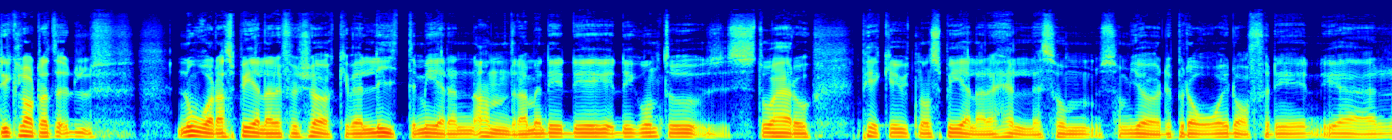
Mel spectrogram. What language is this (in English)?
Swedish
